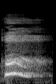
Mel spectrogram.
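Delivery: loud, high intake of breath; sharp gasp. Real, not acted. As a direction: gasp as if suddenly caught out. Reacts about her house phone.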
